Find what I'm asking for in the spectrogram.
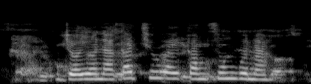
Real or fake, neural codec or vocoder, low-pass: fake; codec, 16 kHz, 4 kbps, FreqCodec, smaller model; 7.2 kHz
